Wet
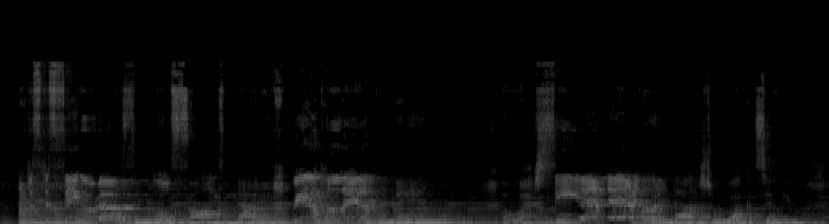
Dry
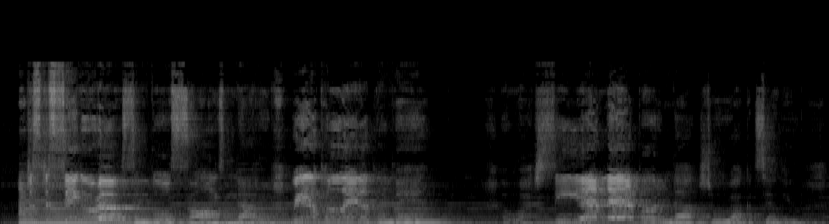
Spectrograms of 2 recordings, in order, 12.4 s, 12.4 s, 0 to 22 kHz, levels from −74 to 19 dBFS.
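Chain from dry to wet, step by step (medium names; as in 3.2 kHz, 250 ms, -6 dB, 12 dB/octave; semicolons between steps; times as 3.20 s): high-order bell 7.5 kHz -9 dB; reverse; compression 12:1, threshold -37 dBFS, peak gain reduction 18.5 dB; reverse; trim +1 dB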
